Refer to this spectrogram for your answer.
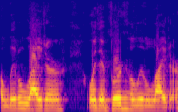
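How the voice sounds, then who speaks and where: This is a woman speaking with an American accent. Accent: New York, lessened when around actors. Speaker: author and attorney. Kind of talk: interview.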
